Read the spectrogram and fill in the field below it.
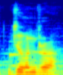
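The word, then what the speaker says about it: genre: है fiance fiance मैचो मैचो resume resume resume जनरा जनरा जनरा यानी किसी चीज का टाइप जैसे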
